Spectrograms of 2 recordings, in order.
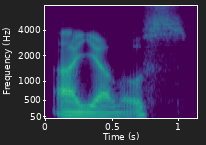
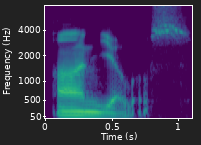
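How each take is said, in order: First: The gamma is said without an N sound. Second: The first gamma is said as an N sound. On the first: The speaker calls it wrong. "instead of ayelos" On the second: The speaker calls it right. "the first one sounds like a nu, which is like the N sound"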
